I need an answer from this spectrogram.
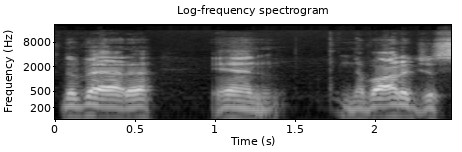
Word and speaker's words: Nevada: And the other one is Nevada. Nevada. And it's not Nevada. It's Nevada.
